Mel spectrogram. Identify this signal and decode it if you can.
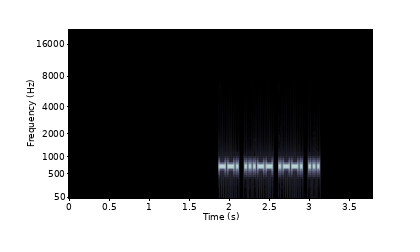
Morse code, heard as a keyed tone, about 43 wpm, 700 Hz. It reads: G3PS
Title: DXCC-100 Call Signs - 4 Characters - 45wpm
